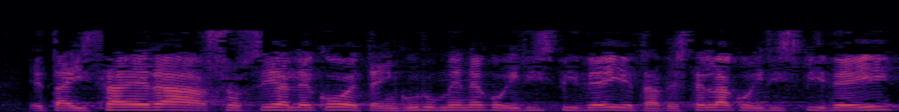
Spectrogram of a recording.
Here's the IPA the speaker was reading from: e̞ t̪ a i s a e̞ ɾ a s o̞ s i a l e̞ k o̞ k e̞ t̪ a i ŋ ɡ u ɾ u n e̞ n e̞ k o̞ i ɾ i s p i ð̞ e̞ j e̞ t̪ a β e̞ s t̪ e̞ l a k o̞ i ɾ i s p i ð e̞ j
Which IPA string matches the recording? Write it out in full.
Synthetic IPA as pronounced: e̞ t̪ a i s a e̞ ɾ a s o̞ s i a l e̞ k o̞ e̞ t̪ a i ŋ ɡ u ɾ u m e̞ n e̞ k o̞ i ɾ i s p i ð̞ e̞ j e̞ t̪ a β e̞ s t̪ e̞ l a k o̞ i ɾ i s p i ð e̞ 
